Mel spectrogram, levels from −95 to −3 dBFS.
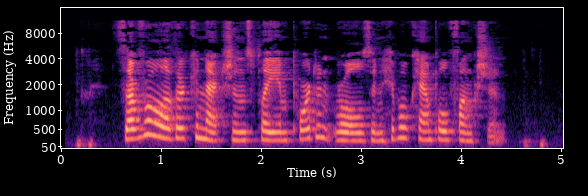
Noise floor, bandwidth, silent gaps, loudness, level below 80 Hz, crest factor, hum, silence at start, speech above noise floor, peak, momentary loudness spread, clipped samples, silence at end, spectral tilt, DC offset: -48 dBFS; 11.5 kHz; none; -23 LUFS; -60 dBFS; 20 dB; none; 0.15 s; 25 dB; -4 dBFS; 9 LU; under 0.1%; 0.2 s; -3.5 dB/octave; under 0.1%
